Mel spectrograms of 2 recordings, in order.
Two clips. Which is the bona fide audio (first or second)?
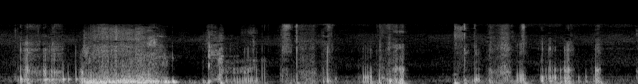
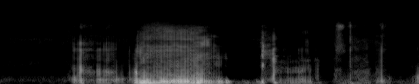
first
